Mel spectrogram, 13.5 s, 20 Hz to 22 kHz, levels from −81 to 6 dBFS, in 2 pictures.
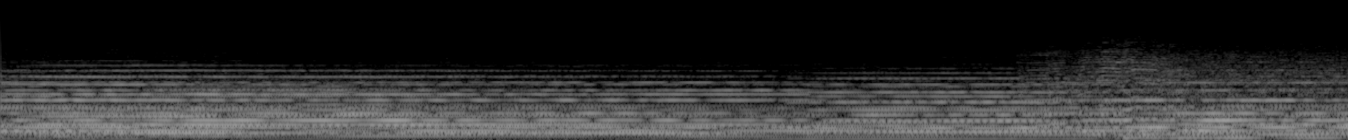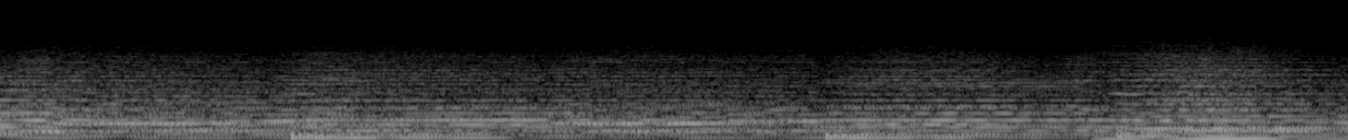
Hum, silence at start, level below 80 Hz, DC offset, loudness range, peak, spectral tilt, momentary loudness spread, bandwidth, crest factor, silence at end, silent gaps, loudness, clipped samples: none; 0 s; -46 dBFS; under 0.1%; 4 LU; -16 dBFS; -8.5 dB/octave; 6 LU; 7.8 kHz; 16 dB; 0 s; none; -33 LUFS; under 0.1%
